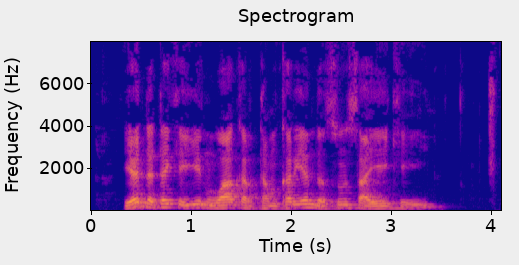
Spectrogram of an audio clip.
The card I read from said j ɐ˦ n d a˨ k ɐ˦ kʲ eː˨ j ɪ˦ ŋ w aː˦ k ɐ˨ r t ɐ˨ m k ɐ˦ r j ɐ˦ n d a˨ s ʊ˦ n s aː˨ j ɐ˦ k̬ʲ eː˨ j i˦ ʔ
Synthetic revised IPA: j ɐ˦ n d a˨ t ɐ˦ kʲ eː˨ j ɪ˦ ŋ w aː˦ k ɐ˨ r t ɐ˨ m k ɐ˦ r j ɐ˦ n d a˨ s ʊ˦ n s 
